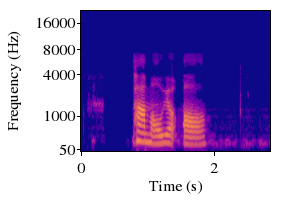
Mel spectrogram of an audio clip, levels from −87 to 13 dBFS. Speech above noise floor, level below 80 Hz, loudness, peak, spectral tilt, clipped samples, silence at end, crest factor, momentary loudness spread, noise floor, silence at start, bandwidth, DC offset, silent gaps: 39 dB; -72 dBFS; -19 LUFS; -2 dBFS; -5 dB/octave; under 0.1%; 1 s; 20 dB; 12 LU; -57 dBFS; 0.75 s; 7.4 kHz; under 0.1%; none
